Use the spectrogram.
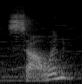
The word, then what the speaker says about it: Samhain: It was called Samhain, and sometimes pronounced Samhain.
